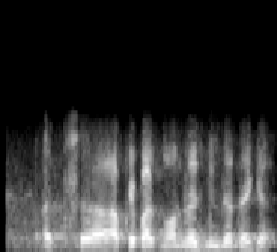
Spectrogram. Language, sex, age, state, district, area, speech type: Hindi, male, 30-45, Rajasthan, Jodhpur, urban, conversation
